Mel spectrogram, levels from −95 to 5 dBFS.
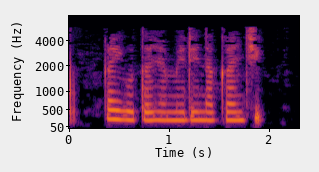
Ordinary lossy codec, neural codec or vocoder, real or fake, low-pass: MP3, 24 kbps; none; real; 7.2 kHz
